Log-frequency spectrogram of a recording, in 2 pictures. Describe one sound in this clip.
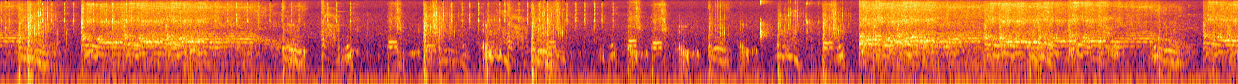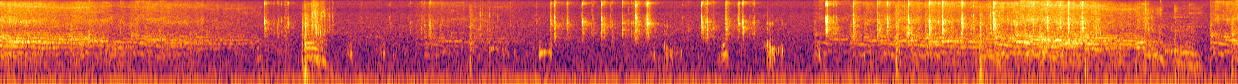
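Mechanical pistons clack and thump repeatedly.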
